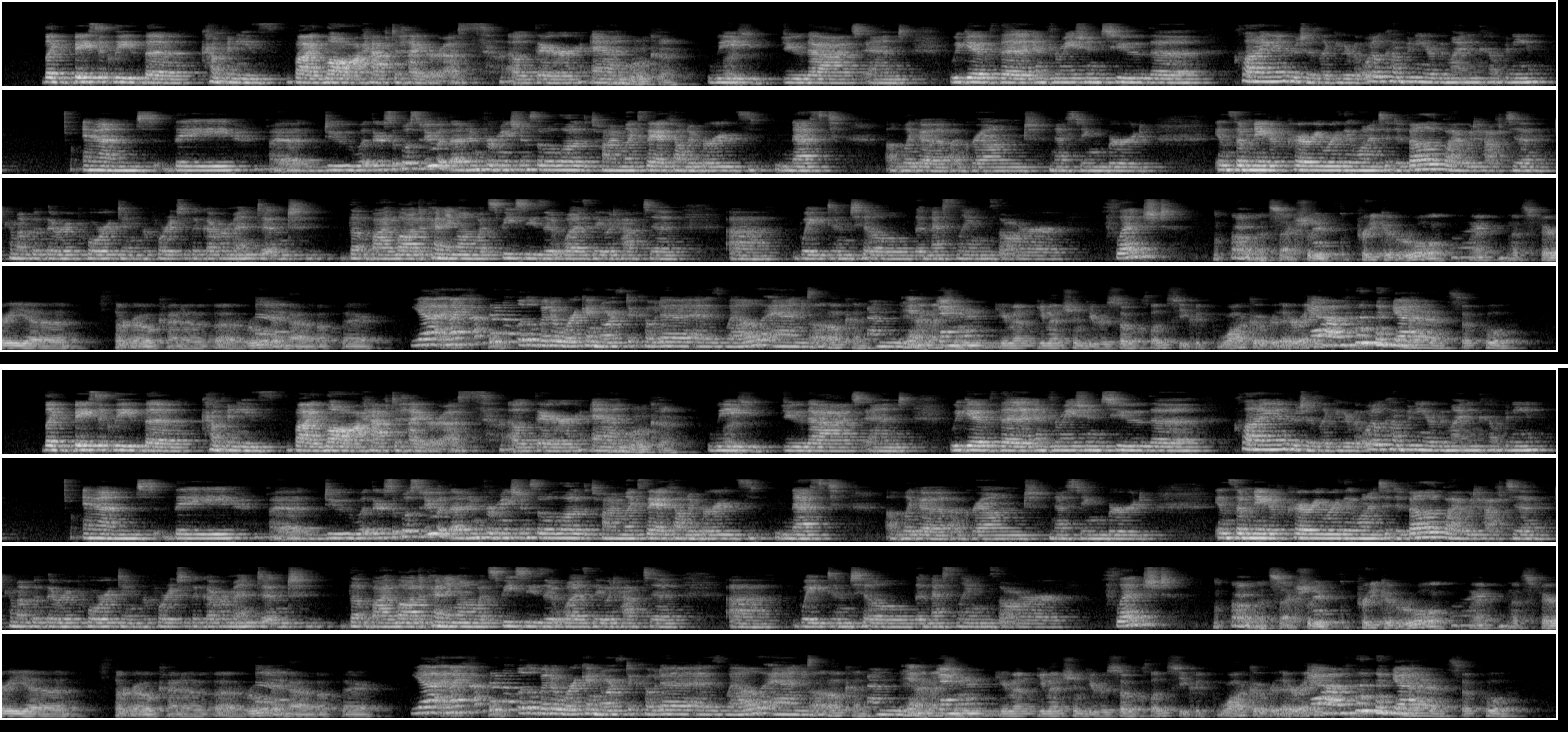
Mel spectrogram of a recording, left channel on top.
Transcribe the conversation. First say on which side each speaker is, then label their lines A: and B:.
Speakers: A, on the left (about 40°); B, on the left (about 65°).
A: like basically the companies by law have to hire us out there and
B: Oh, okay.
A: we
B: I see.
A: do that and we give the information to the client which is like either the oil company or the mining company and they uh, do what they're supposed to do with that information so a lot of the time like say i found a bird's nest of like a, a ground nesting bird in some native prairie where they wanted to develop, I would have to come up with a report and report it to the government. And the, by law, depending on what species it was, they would have to uh, wait until the nestlings are fledged.
B: Oh,
A: And
B: that's actually
A: that
B: a pretty
A: was
B: good rule.
A: before-
B: I that's very uh thorough kind of uh rule
A: yeah.
B: they have up there.
A: Yeah, and
B: That's
A: I have
B: cool.
A: done a little bit of work in North Dakota as well. And
B: Oh, okay.
A: um,
B: Yeah,
A: in
B: I mentioned
A: general,
B: you mem you mentioned you were so close you could walk over there, right?
A: yeah,
B: <laughs>
A: <laughs> yeah,
B: Yeah, so cool.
